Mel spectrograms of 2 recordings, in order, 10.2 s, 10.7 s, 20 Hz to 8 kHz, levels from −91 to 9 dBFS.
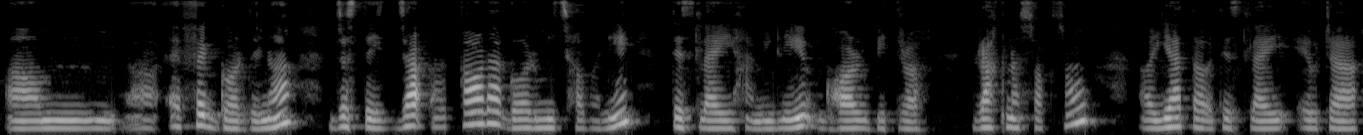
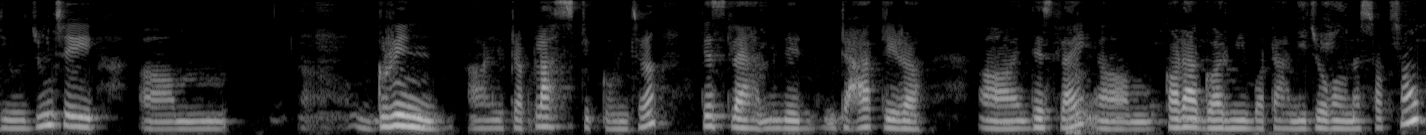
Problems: constant background noise, background conversations at intervals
